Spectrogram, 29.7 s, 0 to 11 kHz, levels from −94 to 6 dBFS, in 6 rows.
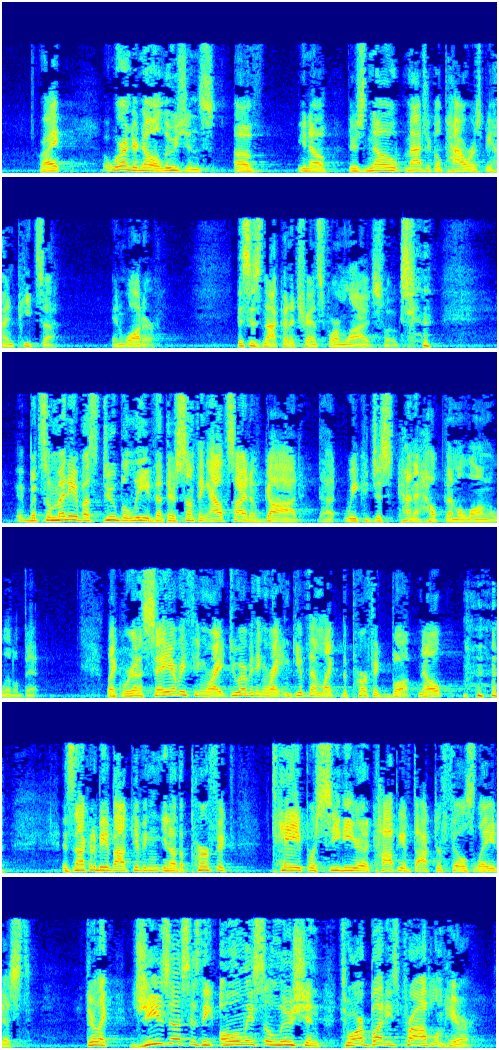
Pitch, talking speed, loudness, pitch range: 165 Hz, 200 wpm, -21 LUFS, 145-185 Hz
